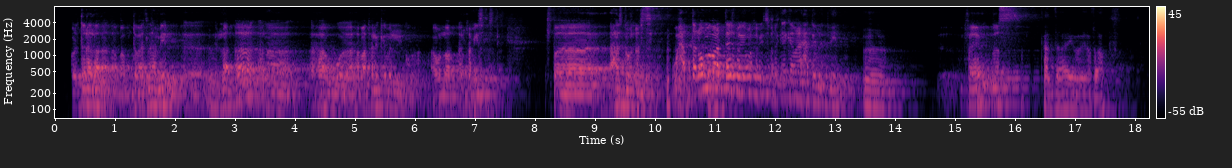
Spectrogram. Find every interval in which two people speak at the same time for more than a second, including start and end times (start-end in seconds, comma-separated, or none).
none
